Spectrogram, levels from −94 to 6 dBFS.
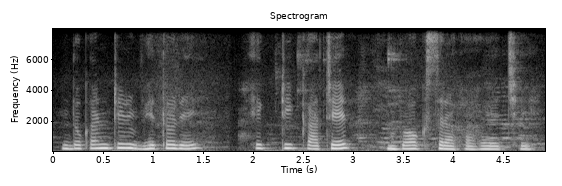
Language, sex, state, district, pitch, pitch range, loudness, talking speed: Bengali, female, West Bengal, Cooch Behar, 225 Hz, 205-245 Hz, -15 LUFS, 85 wpm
